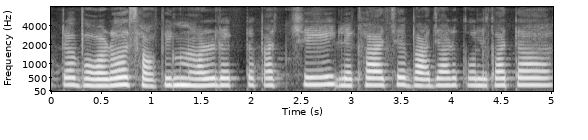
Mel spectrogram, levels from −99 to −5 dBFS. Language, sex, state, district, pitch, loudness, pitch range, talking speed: Bengali, female, West Bengal, North 24 Parganas, 245 Hz, -15 LUFS, 235-250 Hz, 120 wpm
